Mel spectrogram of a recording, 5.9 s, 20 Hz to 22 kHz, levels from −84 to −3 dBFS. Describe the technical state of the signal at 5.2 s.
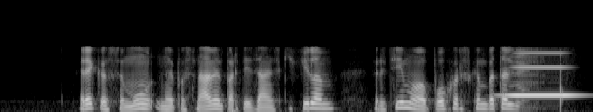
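At 5.2 s the speech is overlaid with loudspeaker feedback squeal, which starts at 4.92 s and runs to the end of the clip. The microphone is picking up its own loudspeaker, and at 628 Hz the loop gain exceeds one, so that tone regenerates itself. Unlike a steady interfering tone or hum, it swells from nothing over roughly a third of a second and ends up a few dB louder than the speech.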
